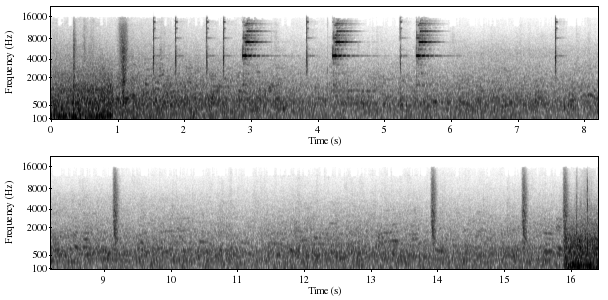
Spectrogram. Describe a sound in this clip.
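Short menu clicks and chimes sound now and then.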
